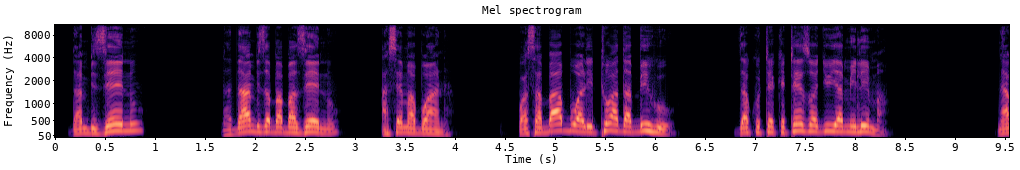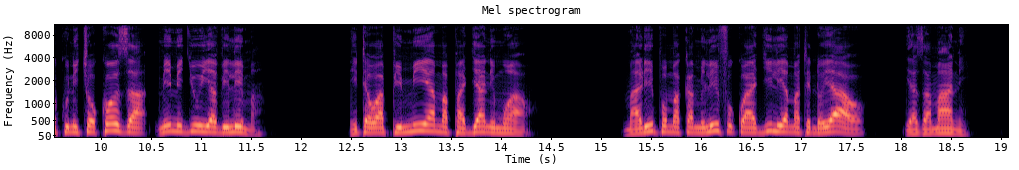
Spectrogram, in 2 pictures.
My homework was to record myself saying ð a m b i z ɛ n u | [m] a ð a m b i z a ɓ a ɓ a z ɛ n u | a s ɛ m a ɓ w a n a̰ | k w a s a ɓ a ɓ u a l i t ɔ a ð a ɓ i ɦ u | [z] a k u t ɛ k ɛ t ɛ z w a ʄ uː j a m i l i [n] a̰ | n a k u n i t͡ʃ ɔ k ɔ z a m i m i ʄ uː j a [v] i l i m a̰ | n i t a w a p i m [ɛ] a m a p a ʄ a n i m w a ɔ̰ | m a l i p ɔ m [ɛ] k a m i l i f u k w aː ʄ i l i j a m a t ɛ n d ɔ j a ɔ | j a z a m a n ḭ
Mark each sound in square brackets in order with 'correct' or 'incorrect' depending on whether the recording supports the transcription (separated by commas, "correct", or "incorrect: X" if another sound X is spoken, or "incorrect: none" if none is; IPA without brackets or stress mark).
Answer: incorrect: n, correct, incorrect: m, correct, incorrect: i, incorrect: a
